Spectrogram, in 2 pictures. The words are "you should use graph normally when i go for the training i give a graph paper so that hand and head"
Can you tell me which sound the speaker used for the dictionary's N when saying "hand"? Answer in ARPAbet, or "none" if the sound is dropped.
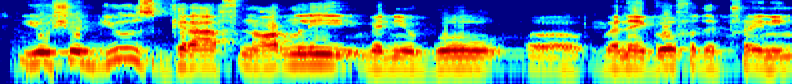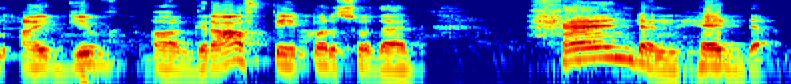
N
